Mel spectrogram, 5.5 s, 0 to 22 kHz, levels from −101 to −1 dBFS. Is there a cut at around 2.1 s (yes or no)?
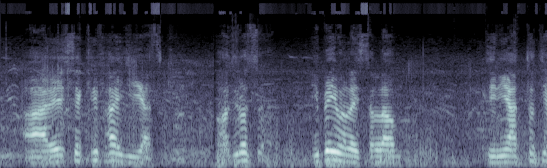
no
